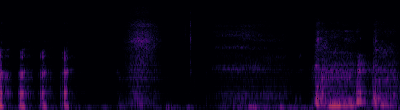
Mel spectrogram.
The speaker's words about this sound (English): All right, there's cough number one.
